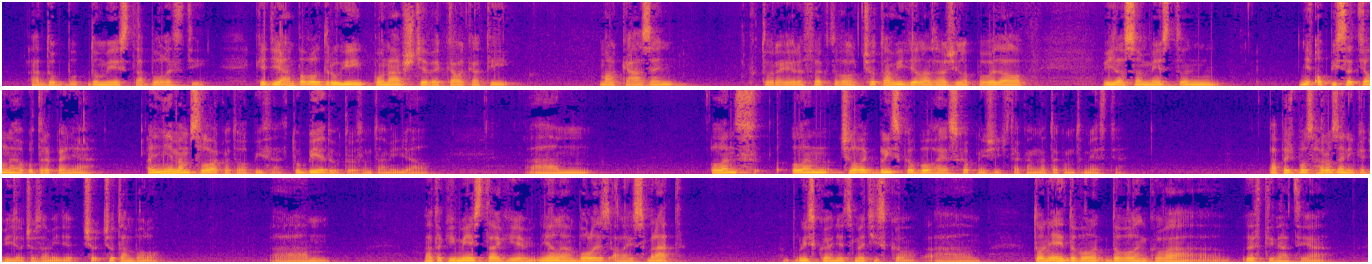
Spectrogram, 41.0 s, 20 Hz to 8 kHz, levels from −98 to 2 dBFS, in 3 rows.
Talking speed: 115 wpm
